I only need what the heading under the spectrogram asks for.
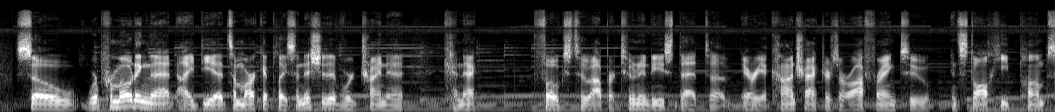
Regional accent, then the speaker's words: the Catskills, New York, United States; When I was growing up in the Catskills, and this is, we're talking like 1970s here

